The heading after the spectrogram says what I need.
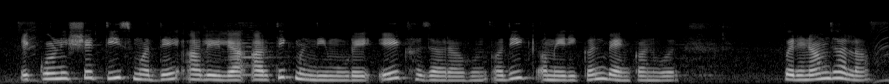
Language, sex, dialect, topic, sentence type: Marathi, female, Varhadi, banking, statement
